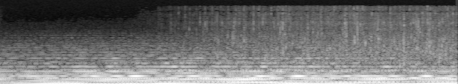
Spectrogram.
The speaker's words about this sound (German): Am Fluss angekommen, war er so fasziniert von dem fröhlich plätschernden Wasser, dass er den Hirsch laufen ließ und sich ans Ufer setzte, um das Wasser zu beobachten. Das Wasser begann sich zu kräuseln und zu zischen.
